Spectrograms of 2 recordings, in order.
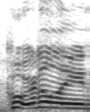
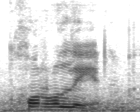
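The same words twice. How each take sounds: First: The name is given a local American pronunciation. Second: The name is given a French-style pronunciation. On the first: "I think that's how most people in Idaho actually say it" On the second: "the French way"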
